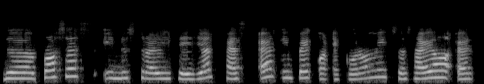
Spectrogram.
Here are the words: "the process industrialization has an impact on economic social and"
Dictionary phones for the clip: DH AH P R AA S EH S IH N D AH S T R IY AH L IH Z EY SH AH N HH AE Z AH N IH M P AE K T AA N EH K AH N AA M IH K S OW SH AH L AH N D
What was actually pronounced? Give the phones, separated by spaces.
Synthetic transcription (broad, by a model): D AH P R AA S EH S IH N D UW S T R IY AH L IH S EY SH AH N HH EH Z AH N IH M P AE K T AA N EH K AH N AA M IH K S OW S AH L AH N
